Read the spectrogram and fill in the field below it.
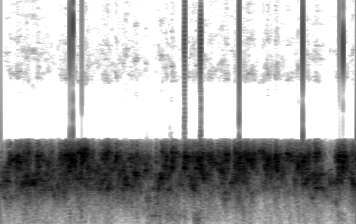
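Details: A mixed colony of Fischer's (Agapornis fischeri) and rosy-faced (Agapornis roseicollis) lovebirds at fresh drinking water chatter in a dense, unbroken chorus of shrill, high squeaks and twitters, many birds calling over one another throughout.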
